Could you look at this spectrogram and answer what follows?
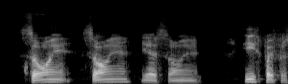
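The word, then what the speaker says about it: Sochan: Jeremy Sochin. You said Jimmy who? Jeremy Sochin. I don't know how to pronounce his name. Sohan? Yeah, Sohan.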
